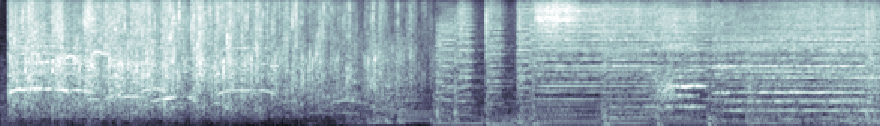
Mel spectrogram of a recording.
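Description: Loud, dense applause with cheering from a Parisian audience for about three seconds, then music with steady harmonic tones and rhythmic beats comes in as the clapping continues underneath.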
